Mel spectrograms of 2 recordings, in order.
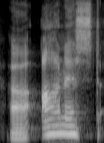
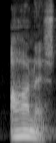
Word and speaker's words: honest: And some of his songs, Honest I Do, vamos a pronunciar esa palabra juntos, honest, no honest, honest I Do, Baby What You Want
